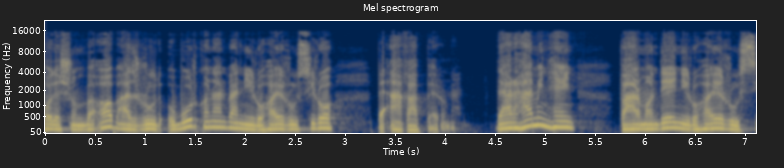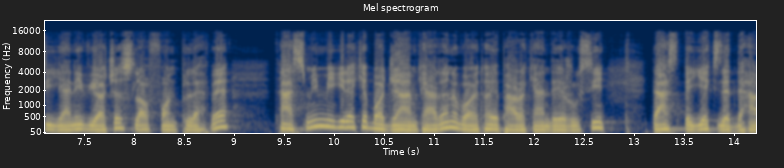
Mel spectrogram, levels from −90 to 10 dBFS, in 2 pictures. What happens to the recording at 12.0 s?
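At 12.0 s the speech is hard clipped, as it is across the entire recording. Driven about 11 dB past the ceiling, around one percent of samples have their peaks sliced flat, and those squared tops add high harmonics heard as harsh crackle on louder syllables.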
